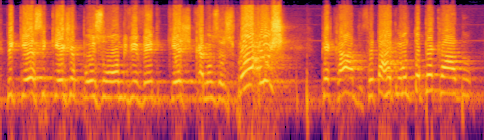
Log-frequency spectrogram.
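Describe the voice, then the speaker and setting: A Brazilian pastor with a very high voice for a man preaches a sermon in everyday, repetitive speech. His delivery swings between ringing calls to the congregation and quiet, confiding asides. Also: normal speed. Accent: Brazilian Portuguese.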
